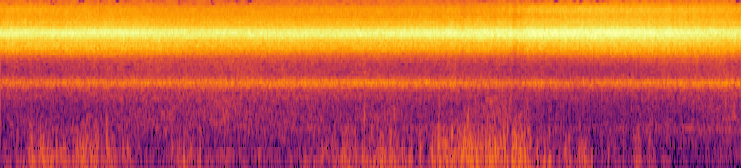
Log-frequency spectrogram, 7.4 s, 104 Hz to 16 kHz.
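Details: A mass of cicadas recorded in 2013 produces a continuous sizzling, high whine that never breaks, while soft low rustling bursts rise briefly near the start and again around the middle.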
